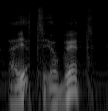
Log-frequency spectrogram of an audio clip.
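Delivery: a softly voiced lament in prayer; quiet complaining prayer. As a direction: confide your hurts to Jesus, hushed. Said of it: "Jag säger så här".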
